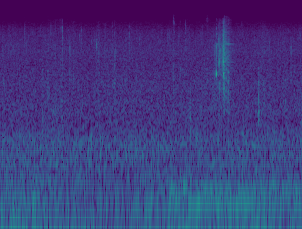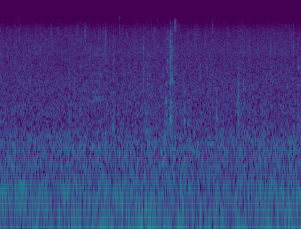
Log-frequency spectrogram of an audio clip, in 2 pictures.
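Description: A lock clicks as it is picked.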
